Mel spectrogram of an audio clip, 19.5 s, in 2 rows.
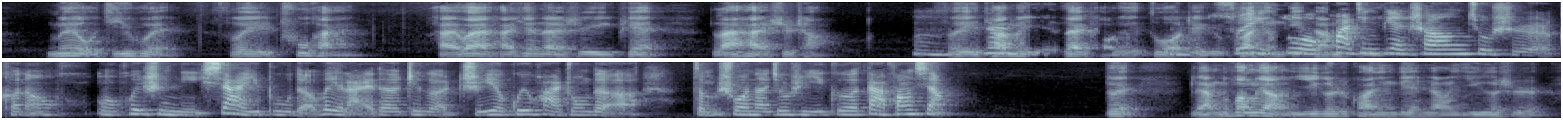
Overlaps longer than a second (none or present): present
